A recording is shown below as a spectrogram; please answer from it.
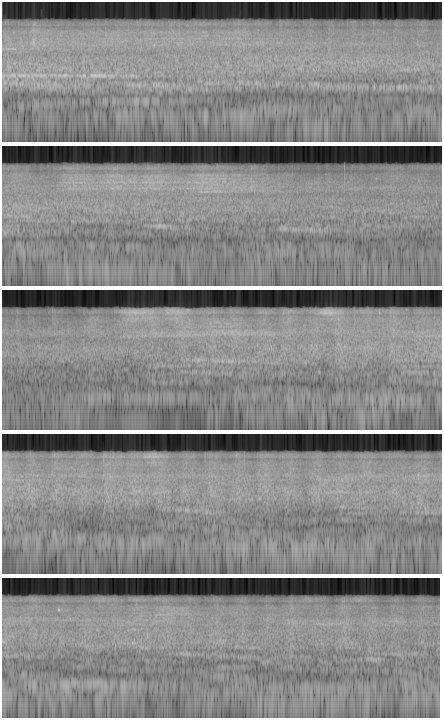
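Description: Home crowd in an indoor basketball hall cheering and chanting loudly and without a break, celebrating a win at the final buzzer.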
